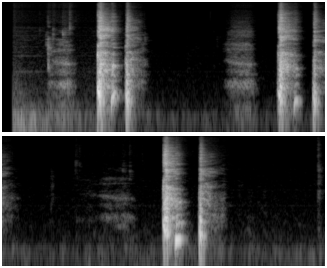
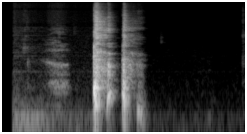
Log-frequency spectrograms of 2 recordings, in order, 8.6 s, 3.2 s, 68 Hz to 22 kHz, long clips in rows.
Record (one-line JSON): {"three_cough_length": "8.6 s", "three_cough_amplitude": 32768, "three_cough_signal_mean_std_ratio": 0.24, "cough_length": "3.2 s", "cough_amplitude": 32768, "cough_signal_mean_std_ratio": 0.22, "survey_phase": "beta (2021-08-13 to 2022-03-07)", "age": "65+", "gender": "Female", "wearing_mask": "No", "symptom_none": true, "smoker_status": "Never smoked", "respiratory_condition_asthma": false, "respiratory_condition_other": false, "recruitment_source": "REACT", "submission_delay": "2 days", "covid_test_result": "Negative", "covid_test_method": "RT-qPCR", "influenza_a_test_result": "Negative", "influenza_b_test_result": "Negative"}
